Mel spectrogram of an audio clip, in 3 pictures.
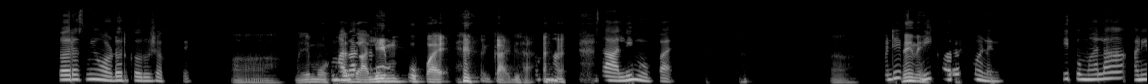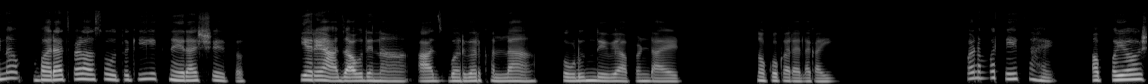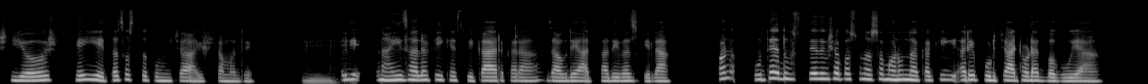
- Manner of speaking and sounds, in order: laughing while speaking: "उपाय काढला"; other background noise; in English: "डाएट"; tapping
- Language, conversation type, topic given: Marathi, podcast, तात्काळ समाधान आणि दीर्घकालीन वाढ यांचा तोल कसा सांभाळतोस?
